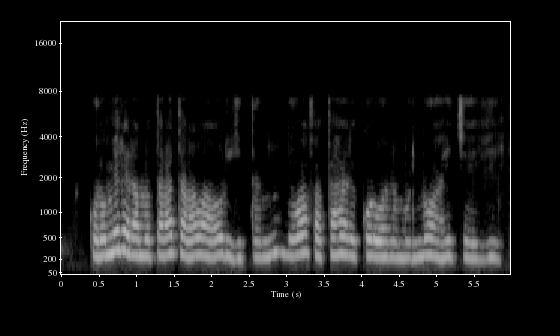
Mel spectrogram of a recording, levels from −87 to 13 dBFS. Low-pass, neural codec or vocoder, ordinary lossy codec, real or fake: 7.2 kHz; codec, 16 kHz, 4 kbps, FreqCodec, smaller model; none; fake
